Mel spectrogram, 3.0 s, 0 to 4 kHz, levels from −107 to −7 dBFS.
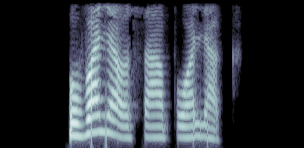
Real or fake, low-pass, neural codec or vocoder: real; 3.6 kHz; none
